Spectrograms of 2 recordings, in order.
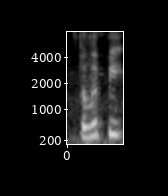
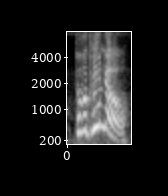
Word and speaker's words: Filipino: tell me some fact the proper pronunciation of those three Philip Philippi philippinean Filipino Filipino that's it Filipino folklore creatures gets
